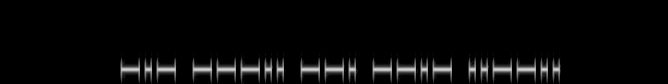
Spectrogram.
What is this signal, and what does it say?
Morse code, heard as a keyed tone, about 20 wpm, 700 Hz. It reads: K8GQ?
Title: POTA QSO Practice - 20wpm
